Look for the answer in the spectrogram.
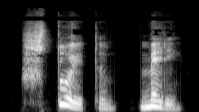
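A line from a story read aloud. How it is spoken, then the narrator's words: Forced calm question. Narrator (Russian): спокойно, как только мог, спросил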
